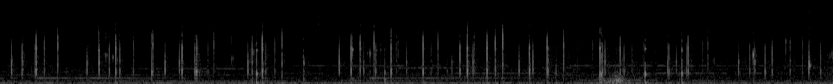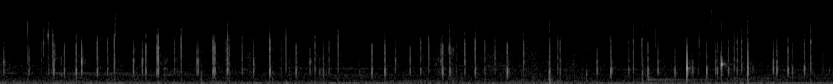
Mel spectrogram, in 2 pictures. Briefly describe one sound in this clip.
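Fingernails tap and click rapidly on a hard plastic object close to a microphone.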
